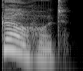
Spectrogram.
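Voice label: "girlhood", English, British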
